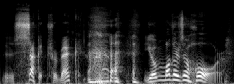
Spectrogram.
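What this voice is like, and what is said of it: Imitates another person's voice. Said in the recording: “That's a pretty good Sean Connery impression.”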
